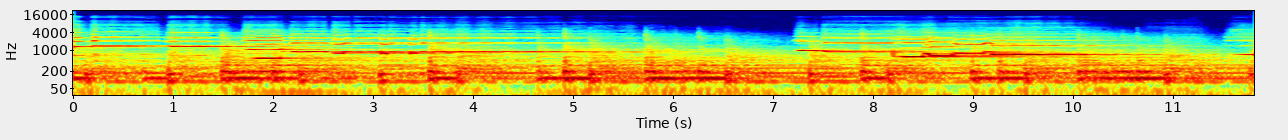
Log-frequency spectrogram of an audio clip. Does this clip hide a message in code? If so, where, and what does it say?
No.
